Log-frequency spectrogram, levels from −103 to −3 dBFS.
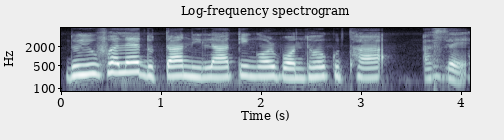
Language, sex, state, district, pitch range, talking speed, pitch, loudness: Assamese, female, Assam, Kamrup Metropolitan, 215-245 Hz, 100 wpm, 230 Hz, -15 LUFS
